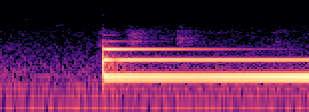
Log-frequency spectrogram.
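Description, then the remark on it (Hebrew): A single soft strike on a singing bowl with a thick stick, followed by a clean, sustained ringing tone with several steady harmonics that hums on without fading, fairly loud; the strike is heard less than the tone. “צליל טיפה יותר נקי, שומעים פחות את המכה ויותר את הצליל.”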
